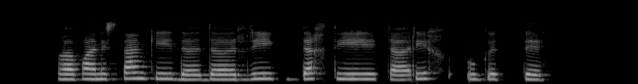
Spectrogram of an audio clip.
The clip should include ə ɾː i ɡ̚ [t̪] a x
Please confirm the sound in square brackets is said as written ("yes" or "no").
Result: no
